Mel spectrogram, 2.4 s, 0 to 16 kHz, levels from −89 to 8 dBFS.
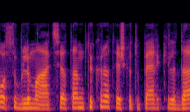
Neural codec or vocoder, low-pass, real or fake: none; 7.2 kHz; real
